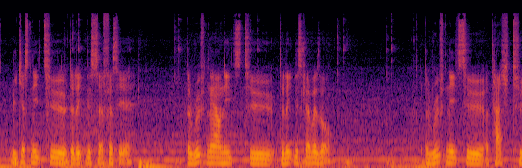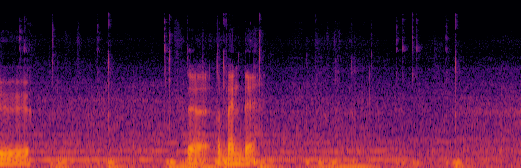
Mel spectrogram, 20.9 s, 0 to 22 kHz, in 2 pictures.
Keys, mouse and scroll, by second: 0.1 middle click, 0.1 shift+scroll down 1, 0.6 middle click, 1.4 click, 2.8 Delete, 3.5 click, 4.0 scroll down 1, 5.0 click, 5.9 Delete, 5.9 click, 6.7 click, 8.2-10.5 scroll down 1, 10.8 click, 11.4-12.4 scroll down 1, 12.4 click, 14.0-14.4 scroll up 1, 14.7 scroll up 1, 15.2 shift+middle click, 15.8 middle click, 16.8 scroll down 1, 18.4-20.8 drag.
